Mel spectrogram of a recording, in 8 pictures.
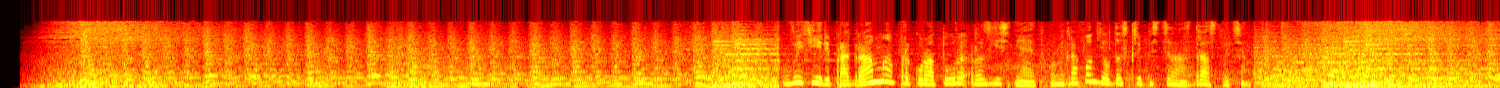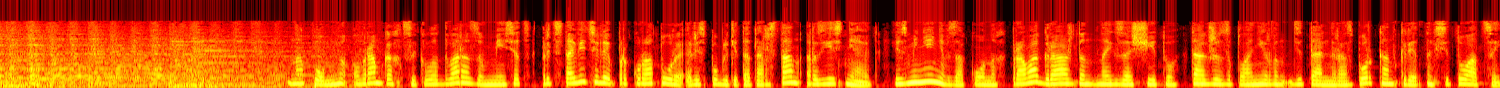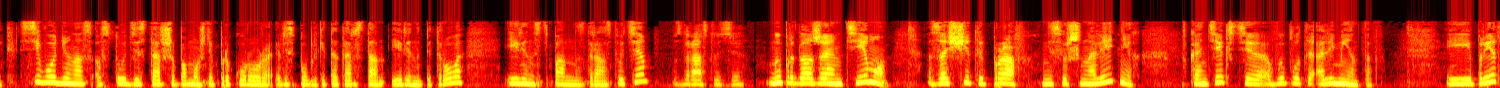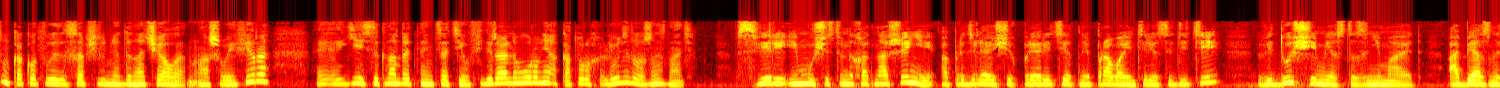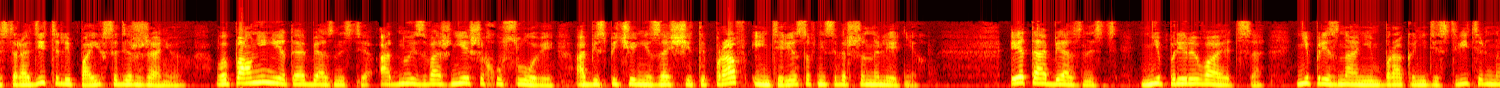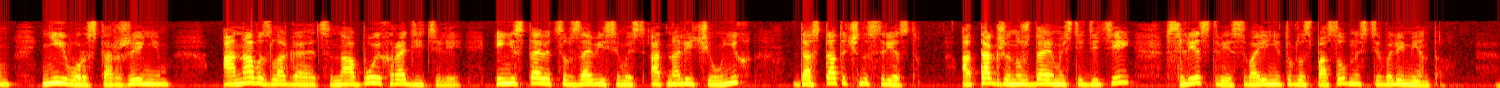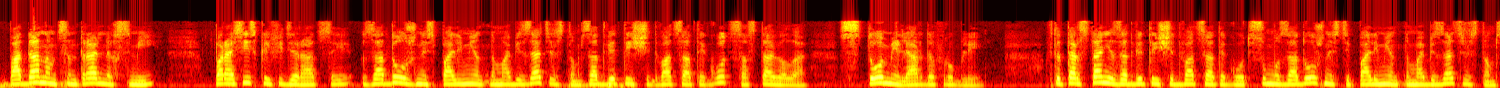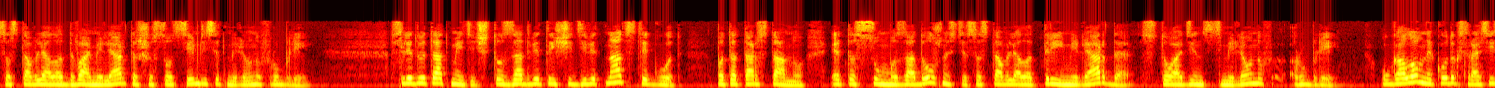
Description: Два раза в месяц представители прокуратуры республики Татарстан разъясняют: изменения в законах, права граждан на их защиту, также запланирован детальный разбор конкретных ситуаций. В студии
